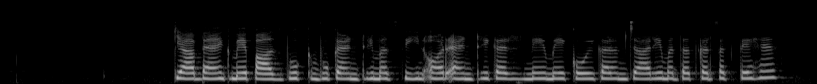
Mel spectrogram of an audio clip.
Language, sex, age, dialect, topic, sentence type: Hindi, female, 18-24, Garhwali, banking, question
